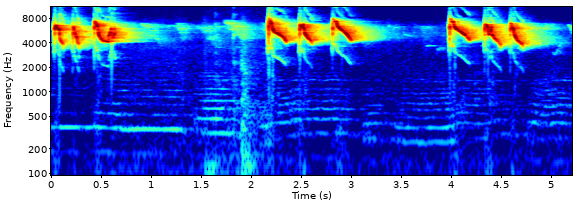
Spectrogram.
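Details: White-eye in wild ngalas 123-beat style, calling for a rival: three sets of three rapid, high, descending whistled notes separated by pauses, with a faint low hum and a soft rustle between the first and second sets.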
